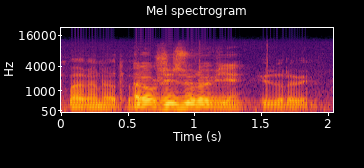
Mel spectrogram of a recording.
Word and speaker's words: Maranatha: en russe ou en japonais, Maranatha, ça se prononce Maranatha.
